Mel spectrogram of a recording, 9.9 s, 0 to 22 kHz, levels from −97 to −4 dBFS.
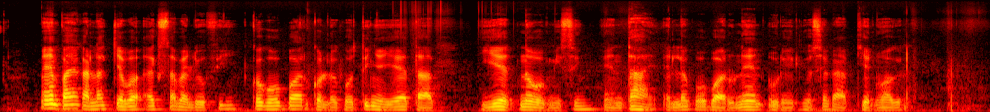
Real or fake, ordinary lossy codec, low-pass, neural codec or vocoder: real; none; none; none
